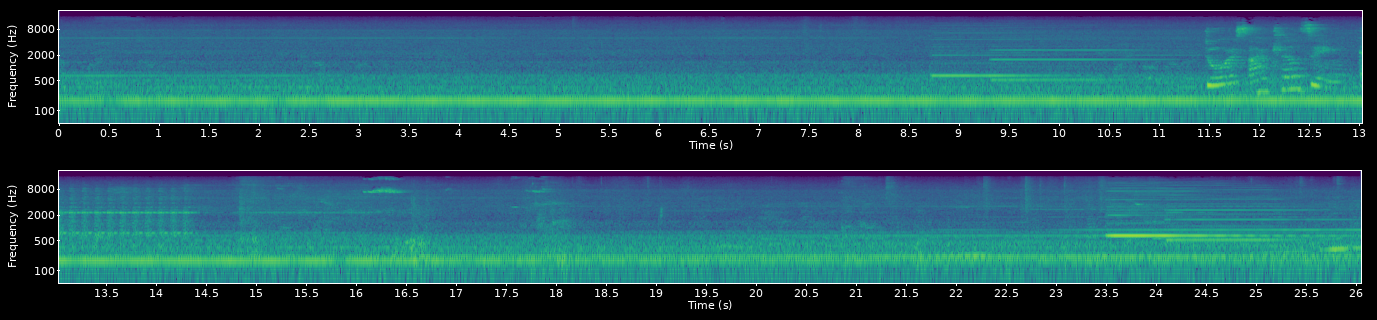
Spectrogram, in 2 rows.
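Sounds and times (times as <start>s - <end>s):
electric train traction whine: 0.0s - 26.0s
train equipment hum: 0.0s - 26.0s
door closing warning tone: 13.0s - 16.4s, 22.8s - 26.0s.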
